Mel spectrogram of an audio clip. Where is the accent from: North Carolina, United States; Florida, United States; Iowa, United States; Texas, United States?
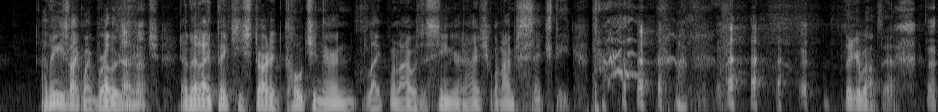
Iowa, United States; Des Moines; Turning down my hometown.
